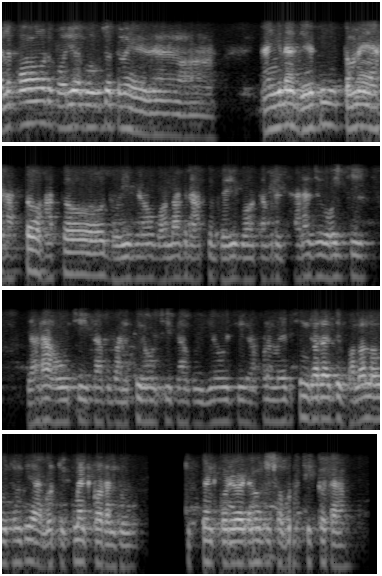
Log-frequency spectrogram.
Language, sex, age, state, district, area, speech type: Odia, male, 18-30, Odisha, Puri, urban, conversation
